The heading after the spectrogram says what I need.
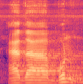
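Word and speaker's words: عذابٌ: എന്ന അവിടുത്ത് ഇൽഹാർ ചൊല്ല് അതായത് വ്യക്തമായിട്ട് കേൾക്കണം ബുൻ എന്ന് തന്നെ നൂന് തെറിച്ചു പോണം അദാബുൻ ചൊല്ലുമ്പോൾ ഒരു നൂൺ പണ്ട് അവിടെ ഉച്ചാരണത്തിൽ ഒരു നൂൺ പണ്ട് എൽത്തിലില്ല അപ്പൊ ആ നൂൻ അവിടെ തെറിച്ചു പോകണമെന്ന് അദാബുൻ അലീം അലീം എന്നവിടെ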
